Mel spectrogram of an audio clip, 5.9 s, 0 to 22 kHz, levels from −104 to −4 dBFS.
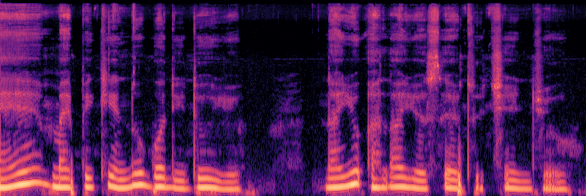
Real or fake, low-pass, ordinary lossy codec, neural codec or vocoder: real; none; none; none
